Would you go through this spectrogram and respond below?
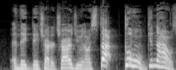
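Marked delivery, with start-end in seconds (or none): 1.4-2.7 mock, very high, short barked commanding authority-voice yells. Retelling commanding a charging dog home: reenacting an authority voice. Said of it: "your authority voice".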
